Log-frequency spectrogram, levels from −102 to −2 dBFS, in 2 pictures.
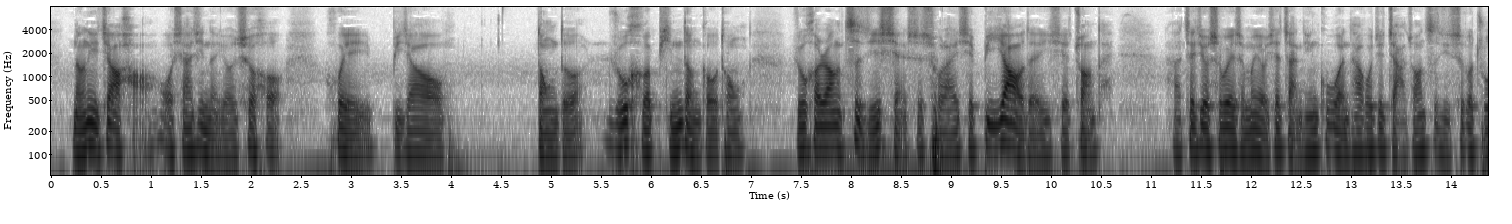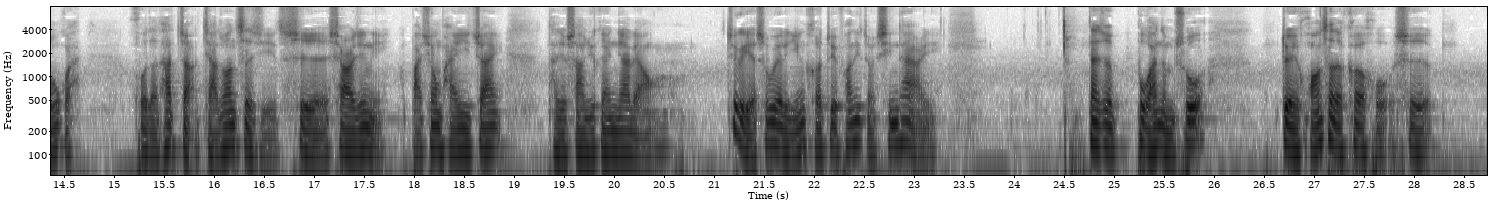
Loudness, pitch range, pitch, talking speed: -20 LUFS, 95-115 Hz, 105 Hz, 255 characters per minute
